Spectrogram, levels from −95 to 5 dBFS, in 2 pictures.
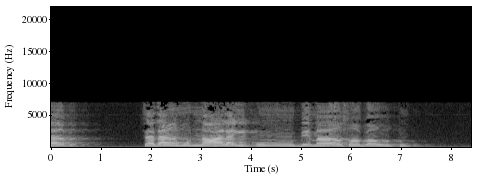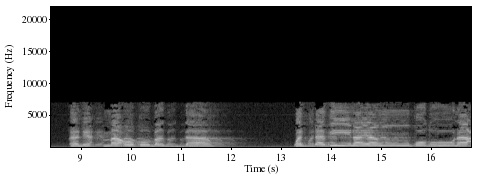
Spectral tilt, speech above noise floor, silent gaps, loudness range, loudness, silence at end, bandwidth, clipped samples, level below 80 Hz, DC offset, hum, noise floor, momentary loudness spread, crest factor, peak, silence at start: -3 dB/octave; 37 dB; none; 7 LU; -23 LUFS; 0 s; 7.2 kHz; under 0.1%; -54 dBFS; 0.3%; none; -60 dBFS; 13 LU; 16 dB; -8 dBFS; 0 s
